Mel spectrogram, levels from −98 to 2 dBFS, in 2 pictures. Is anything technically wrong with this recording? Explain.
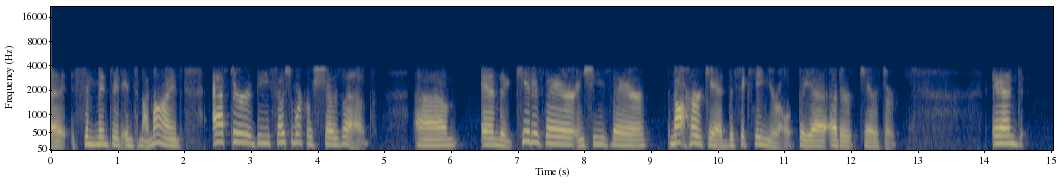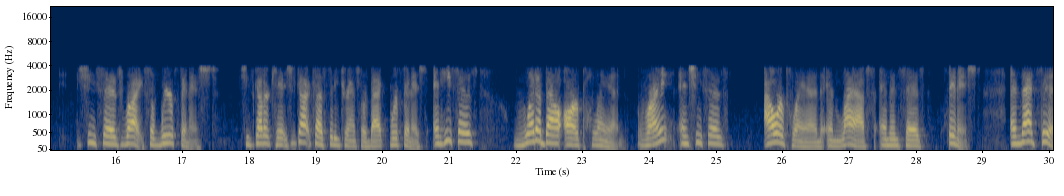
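Yes. The whole speech clip has been through the G.729 codec, and two dropouts have been patched over by its packet loss concealment.

The G.729 codec damage is plainly audible throughout. The coder rebuilds each 10 ms frame from a vocal tract filter, a pitch predictor and a few sparse pulses at 8 kbit/s, which fits the G.729A variant, so the voice comes out rough and slightly synthetic. Nothing survives above 4 kHz, and on a spectrogram the energy stops at a flat ceiling there. Harmonics look smeared rather than crisp.

VoIP packet loss concealed by the speech codec appears twice. The first is from 3.04 to 3.09 s, between "into my mind after" and "social worker shows up", and it points to about 30 ms of lost audio. The second, from 24.25 to 24.37 s, is longer and points to about 90 ms lost. In each gap the decoder repeats its last pitch and filter at falling gain, so the sound smears into a fading buzzy tone or coloured noise. 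Because each frame builds on the previous one, the voice stays weak for a short while after real packets resume. A waveform shows a decaying stretch in place of normal speech, and a spectrogram shows a frozen, steady stretch that fades out.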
